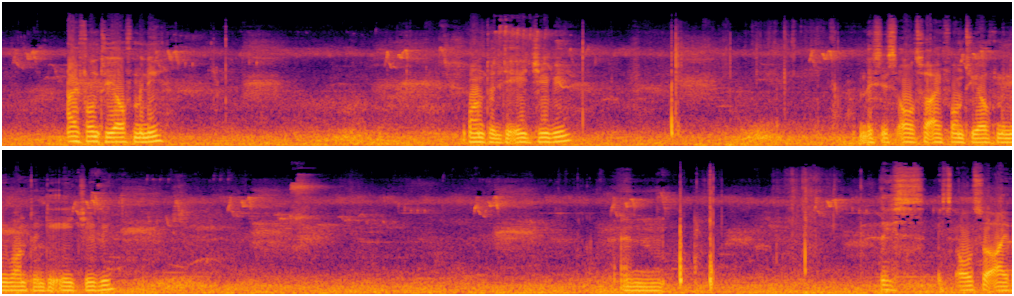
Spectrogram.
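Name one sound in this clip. Phones clack softly as a hand picks them up and sets them down.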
